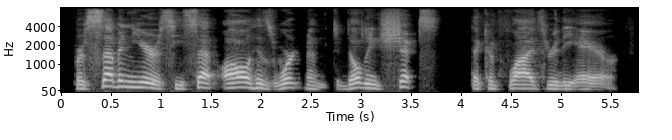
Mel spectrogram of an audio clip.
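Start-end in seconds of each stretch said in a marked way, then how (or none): none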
